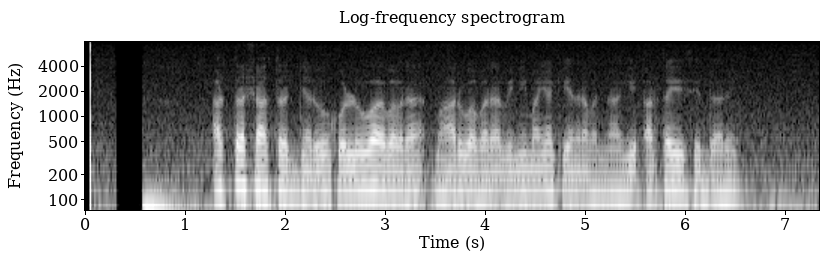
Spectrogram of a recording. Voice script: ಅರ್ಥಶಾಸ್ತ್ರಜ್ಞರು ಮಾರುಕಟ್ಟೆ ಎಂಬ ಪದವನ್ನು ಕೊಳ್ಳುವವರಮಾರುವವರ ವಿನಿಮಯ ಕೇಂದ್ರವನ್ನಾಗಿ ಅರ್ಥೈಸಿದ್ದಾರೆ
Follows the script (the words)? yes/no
no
